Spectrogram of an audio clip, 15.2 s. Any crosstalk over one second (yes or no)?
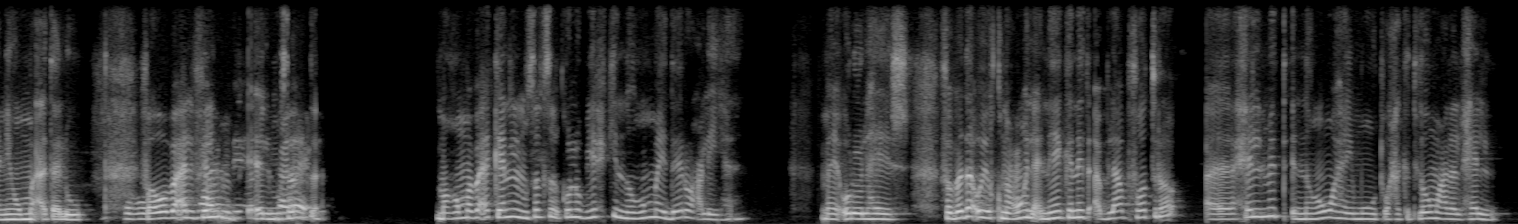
yes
